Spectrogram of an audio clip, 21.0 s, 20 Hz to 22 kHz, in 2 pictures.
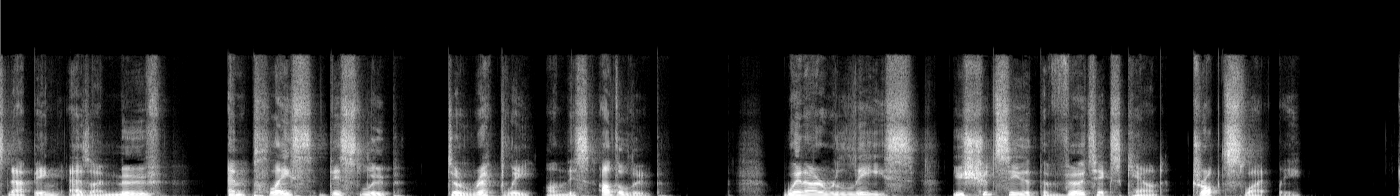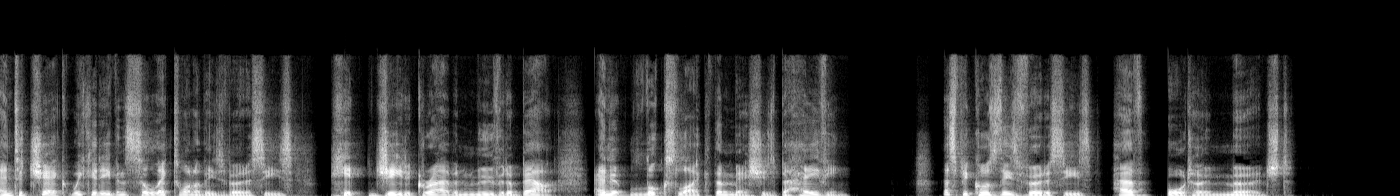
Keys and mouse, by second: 1.0 g, 10.9 g, 13.1 click, 13.3 g, 14.7 right click, 15.3 click, 15.5 g.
